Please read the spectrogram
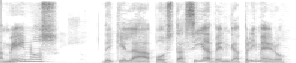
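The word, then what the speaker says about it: ἀποστασία: La palabra aquí es apostasía en griego que se pronuncia igual.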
